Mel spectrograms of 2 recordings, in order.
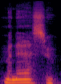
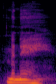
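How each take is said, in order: First: A longer form with a 'ne' sound. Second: A short form ending in a 'nay' sound. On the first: The speaker calls it right. "and then accurate" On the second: The speaker calls it wrong. "the approximate way first"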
